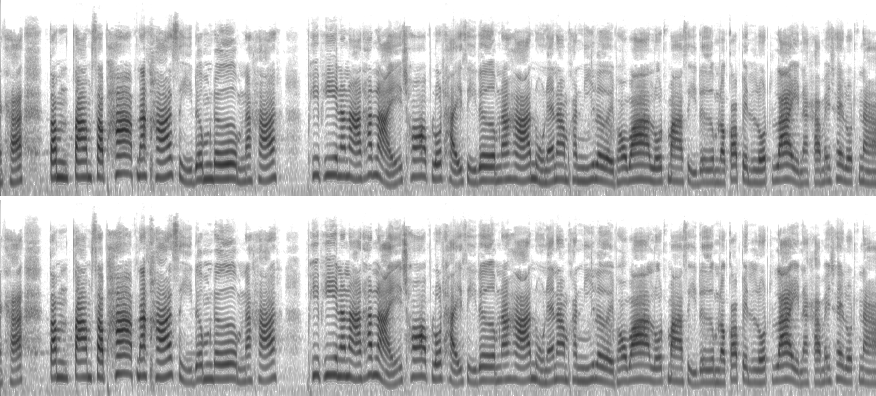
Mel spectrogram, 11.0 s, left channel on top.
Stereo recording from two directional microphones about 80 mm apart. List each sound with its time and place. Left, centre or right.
0.1 s a woman's voice: centre
1.1 s a woman's voice: right
3.8 s a woman's voice: right
4.4 s a woman's voice: right
8.7 s a woman's voice: right
9.1 s a woman's voice: right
